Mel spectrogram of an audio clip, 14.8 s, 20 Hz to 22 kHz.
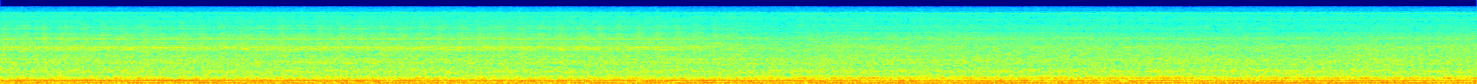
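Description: Steady hum of a powered-up Mazak Integrex 200-II SY CNC lathe, with a high whine that fades out about halfway through.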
